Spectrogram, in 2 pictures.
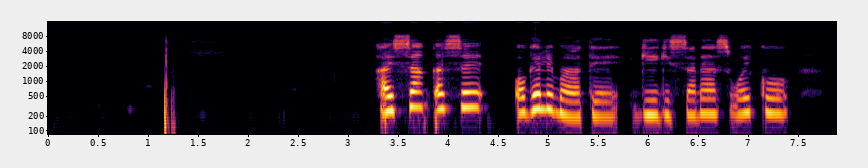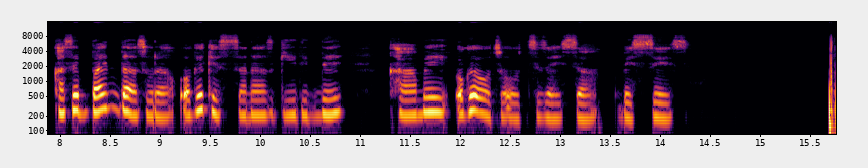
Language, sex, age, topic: Gamo, female, 18-24, government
